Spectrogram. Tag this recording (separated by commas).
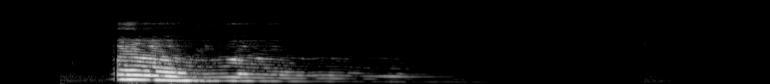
Human voice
